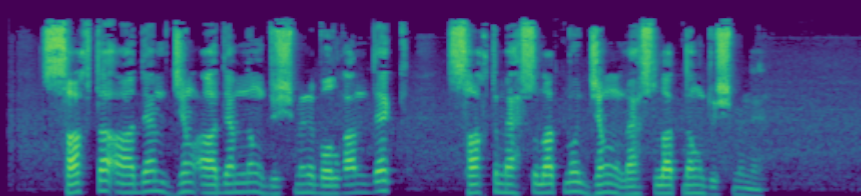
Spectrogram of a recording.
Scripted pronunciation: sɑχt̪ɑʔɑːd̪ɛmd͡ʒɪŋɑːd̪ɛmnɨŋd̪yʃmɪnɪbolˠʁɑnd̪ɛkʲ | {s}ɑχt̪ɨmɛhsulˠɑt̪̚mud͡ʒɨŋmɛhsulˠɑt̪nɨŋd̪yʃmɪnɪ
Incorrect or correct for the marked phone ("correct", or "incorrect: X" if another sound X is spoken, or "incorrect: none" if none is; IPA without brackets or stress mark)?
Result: correct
